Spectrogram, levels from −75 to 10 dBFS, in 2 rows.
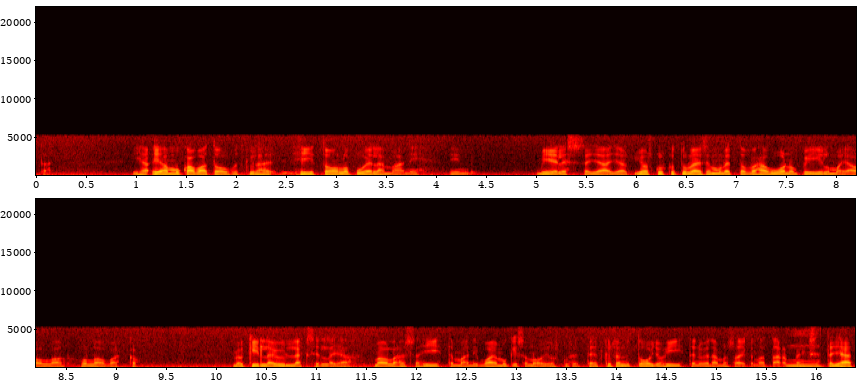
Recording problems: high frequencies cut off; noticeable; nothing above 5.5 kHz
hiss; noticeable; throughout; 15 dB below the speech

